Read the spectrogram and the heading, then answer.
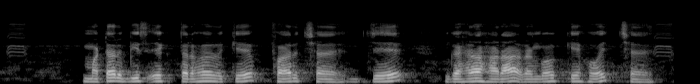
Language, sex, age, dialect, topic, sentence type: Maithili, male, 18-24, Angika, agriculture, statement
